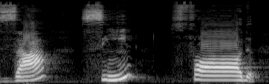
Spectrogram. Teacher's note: تو اس کو ادائیگی کا قاعدہ یہ ہے کہ ہمارے جو دونوں دانت ہیں سامنے کے وہ ملیں گے اور ہماری زبان اس کے پیچھے جائے گی، ایسے دیکھیں وسلنگ ساؤنڈ آئے گی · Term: حروف صفیریہ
